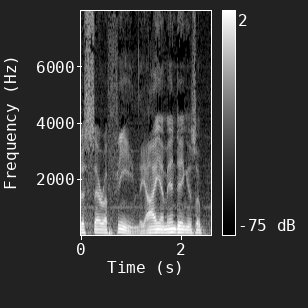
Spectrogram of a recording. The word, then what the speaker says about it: seraphim: Really, it's pronounced seraphim. Most of us will say seraphim. And that's okay if you want to say seraphim.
